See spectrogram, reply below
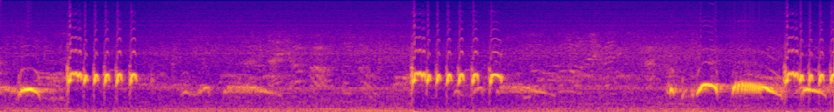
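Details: Local Indonesian zebra dove (perkutut) singing in alternation with a spotted dove (tekukur): bursts of rapid staccato cooing notes alternate with lower, rounded coos, repeated every few seconds over a low background hum.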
